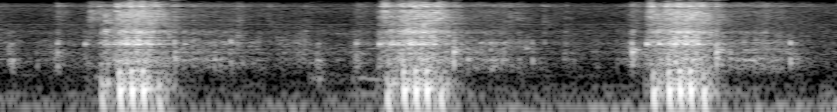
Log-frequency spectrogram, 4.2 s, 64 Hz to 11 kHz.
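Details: Neglected Stihl 034 AV chainsaw, borrowed for years and run hard, missing a bar stud and leaking oil, fresh synthetic two-stroke fuel, choked: three heavy, labored pulls, each a dull rough groan that never catches; scored piston and cylinder.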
